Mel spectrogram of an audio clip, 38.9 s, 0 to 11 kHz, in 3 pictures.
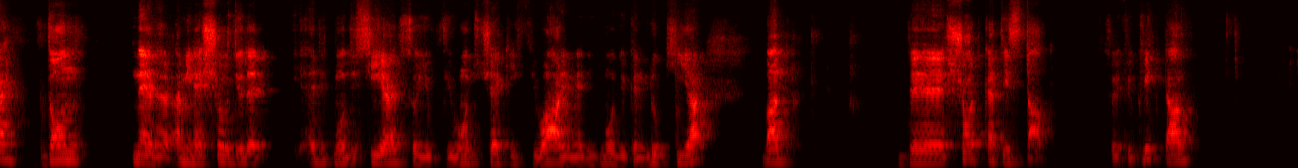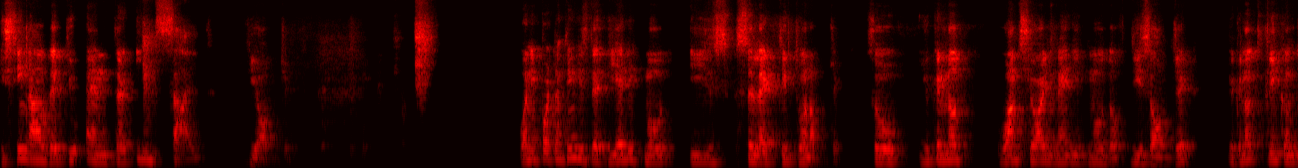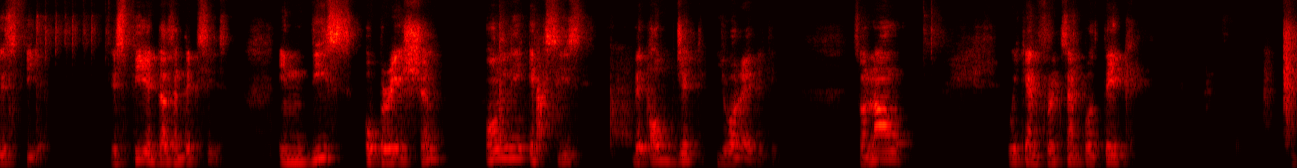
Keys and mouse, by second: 2.1-6.6 drag, 10.4 Tab, 11.8 middle click, 26.1 click, 26.8 click, 35.1 click, 37.2-38.2 middle drag.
